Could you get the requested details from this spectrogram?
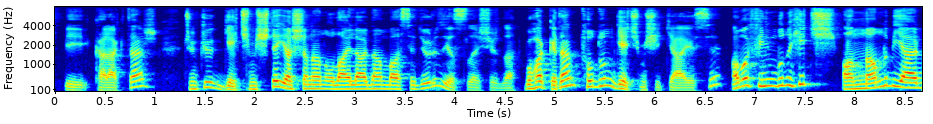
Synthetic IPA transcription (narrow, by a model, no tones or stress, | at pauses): bikʰaɾa̰k̚t̪ʰæɾ̥ | t͡ʃʰyɲcyɟɛt͡ʃmiʃt̪ɛjaʃanano̞lˠajlˠaɾd̪anbaxse̞d̪ijo̞ɾuzjasɯlˠaʃɯɾd̪a̰buɦakːat̪ʰænt̪ʰo̞d̪unɟɛt͡ʃmiʃhicʰa̰ːje̞̰sɪamafilʲmbunuɦit͡ʃanlˠamlˠɯbijæɾd̪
